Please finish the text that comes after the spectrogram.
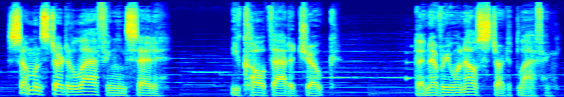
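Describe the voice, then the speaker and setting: A man voicing a serious, stoic young lawman in a video game, earnest and deadpan with a measured way of talking. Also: on the low side. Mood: earnest, reflective. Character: serious, stoic young male lawman who earnestly tells bad jokes. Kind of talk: video game character voice acting. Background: music.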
